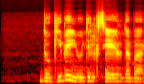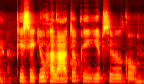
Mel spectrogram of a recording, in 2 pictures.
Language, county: Lithuanian, Vilnius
